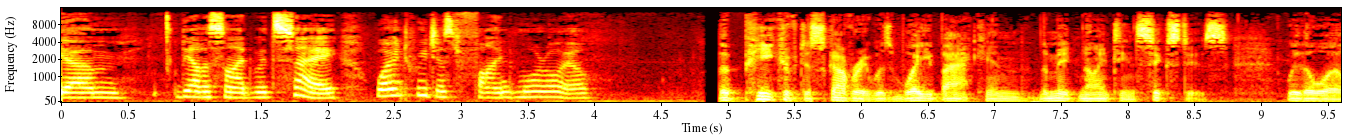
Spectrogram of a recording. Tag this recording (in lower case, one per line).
speech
